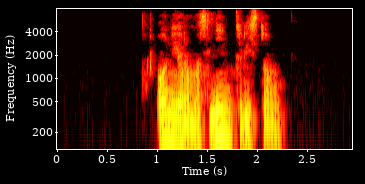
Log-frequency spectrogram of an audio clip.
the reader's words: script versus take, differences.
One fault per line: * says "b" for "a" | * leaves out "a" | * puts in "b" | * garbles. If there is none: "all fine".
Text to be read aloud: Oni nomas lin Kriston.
all fine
